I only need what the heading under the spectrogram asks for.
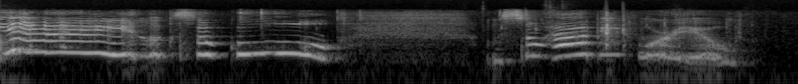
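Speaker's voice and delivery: shrill, very high, delighted screaming cheer. Retelling cheering on viewers whose houses were up: imitating own screaming cheer. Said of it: "screaming from over here in Wisconsin, going".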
